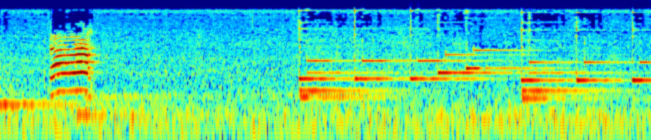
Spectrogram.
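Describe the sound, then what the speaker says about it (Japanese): A cat meows in reply, first a rising meow, then a longer series of meows a few seconds later, close and fairly clear over quiet indoor background. "どうやったらこうやって返事をする猫さんになりますか"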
